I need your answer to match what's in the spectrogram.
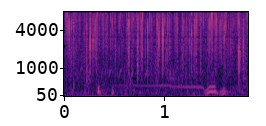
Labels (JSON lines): {"label": "biophony, cascading saw", "recorder": "SoundTrap 600 or HydroMoth"}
